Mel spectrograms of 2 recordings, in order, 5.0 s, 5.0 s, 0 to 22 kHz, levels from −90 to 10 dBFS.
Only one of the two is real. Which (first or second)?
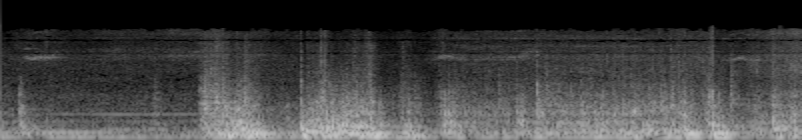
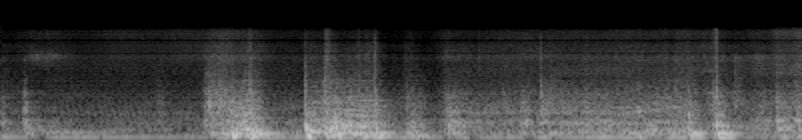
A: first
